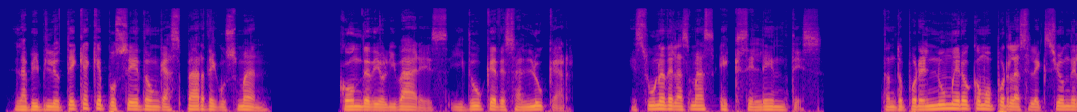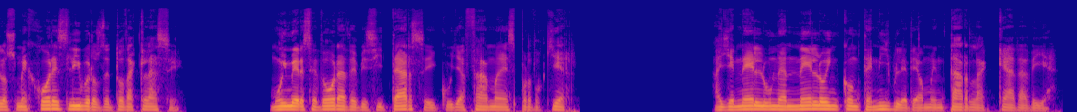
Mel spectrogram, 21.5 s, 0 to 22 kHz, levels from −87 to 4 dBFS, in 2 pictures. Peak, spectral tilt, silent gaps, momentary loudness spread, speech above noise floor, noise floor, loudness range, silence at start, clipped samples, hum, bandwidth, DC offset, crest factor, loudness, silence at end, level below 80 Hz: -8 dBFS; -7 dB/octave; 2.71-3.38 s, 5.73-6.28 s, 8.24-8.80 s, 12.62-13.46 s, 16.57-17.88 s; 12 LU; over 66 dB; under -90 dBFS; 4 LU; 0.15 s; under 0.1%; none; 16 kHz; under 0.1%; 16 dB; -25 LUFS; 0.25 s; -46 dBFS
